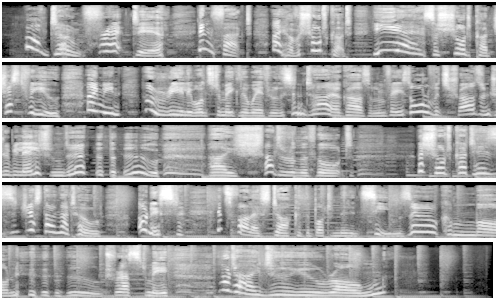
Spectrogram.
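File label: british RP mischievous imp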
